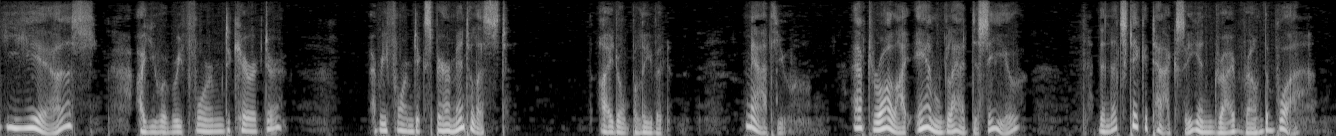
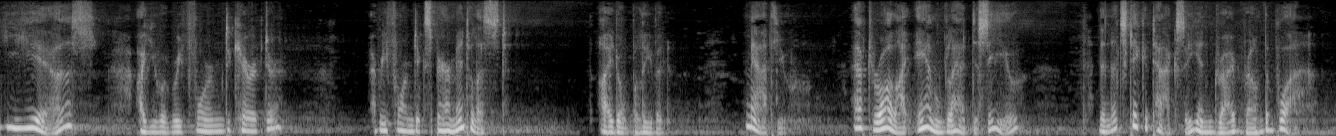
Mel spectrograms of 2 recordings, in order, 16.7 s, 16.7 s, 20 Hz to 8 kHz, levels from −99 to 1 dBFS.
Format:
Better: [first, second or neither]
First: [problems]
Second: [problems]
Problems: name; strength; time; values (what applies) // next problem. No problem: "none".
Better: first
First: none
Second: room echo; dies away in 2.3 s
